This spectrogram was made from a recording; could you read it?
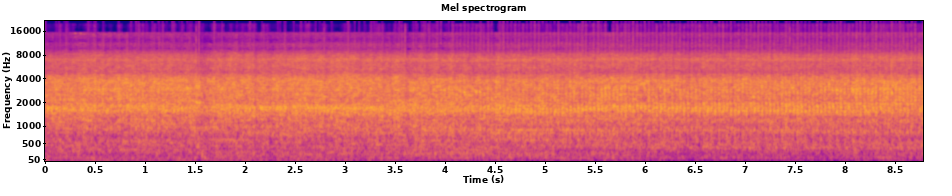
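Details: Ford Everest diesel that had a no-crank fault, now started: steady, even clatter at idle with no misses or surges; fault was the park sensor, so it only starts in neutral, not in park.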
